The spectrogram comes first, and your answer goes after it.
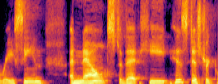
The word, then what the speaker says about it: Racine: general in dc uh carl racine i believe is how you pronounce his name or racine announced that he his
